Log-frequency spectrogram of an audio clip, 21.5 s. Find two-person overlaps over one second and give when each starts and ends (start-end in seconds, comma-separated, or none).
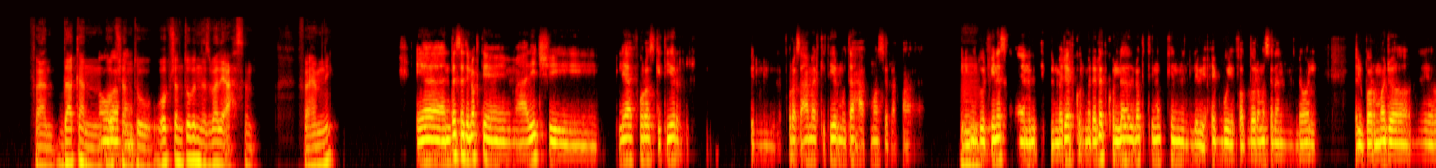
none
